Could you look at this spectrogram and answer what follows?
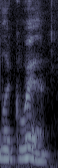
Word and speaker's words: Le Guin: I always pronounced it Le Guin.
